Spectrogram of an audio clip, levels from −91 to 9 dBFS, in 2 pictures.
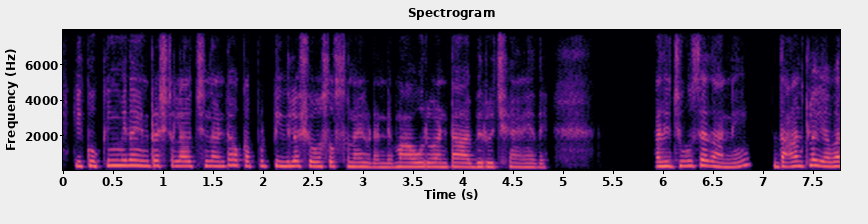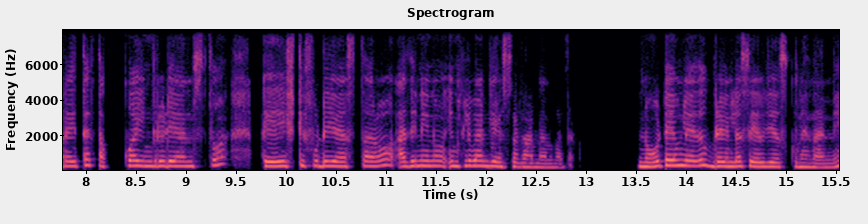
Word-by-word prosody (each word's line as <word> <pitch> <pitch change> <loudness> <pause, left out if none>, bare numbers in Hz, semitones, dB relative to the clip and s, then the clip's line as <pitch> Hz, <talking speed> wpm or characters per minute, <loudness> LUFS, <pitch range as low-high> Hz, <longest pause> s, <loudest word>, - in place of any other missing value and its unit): ఈ - - 0
కుకింగ్ 300 +3 +1
మీద 310 - +3
ఇంట్రెస్ట్ 285 0 -2
ఎలా 270 0 +1
ఒచ్చిందంటే 275 +2 -2
ఒకప్పుడు 275 -2 -6
టీవీలో 270 0 +1
షోస్ 255 -1 0
ఒస్తున్నాయి 245 -2 -2
జూడండి. 215 -1 -5
మా 235 - +1
ఊరు 235 0 -1
అంట 225 +1 -4 0.2
అభిరుచి 230 +2 -3
అనేది... 215 -1 -7 1.1
అది 265 +1 +4
చూసేదాన్ని. 265 -5 0 0.4
దాంట్లో 270 +4 +1
ఎవరైతే 265 +4 +1
తక్కువ 270 +3 -2
ఇంగ్రీడియెంట్స్‌తో 270 +1 +1 0.5
టేస్టి 265 +2 +4
ఫుడ్ 280 -2 0
జేస్తారో 265 +3 0 0.2
అది 255 +2 +2
నేను 285 0 +1
ఇంప్లిమెంట్ 285 +1 +2
చేసేదాన్నినమాట. 220 -4 -4 0.8
నోట్ 265 +5 +3
ఏమి 310 - +5
లేదు. 285 +1 +3
బ్రెయిన్‌లో 255 0 +3
సేవ్ 240 -2 +3
జేసుకునేదాన్ని. 225 0 -2
260 Hz, 135 wpm, -27 LUFS, 235-275 Hz, 1.1 s, ఏమి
